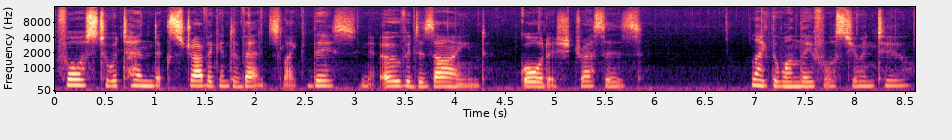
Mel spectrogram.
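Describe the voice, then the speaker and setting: Slow, soothing vampire countess played by a woman. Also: mid-range voice, flat delivery, vocal fry, darkish tone. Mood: wistful, bitter. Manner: slow, soothing, tender, teasing delivery. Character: seductive, protective noblewoman vampire countess, soft-dominant and comforting. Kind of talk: intimate ASMR roleplay, scripted character acting.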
